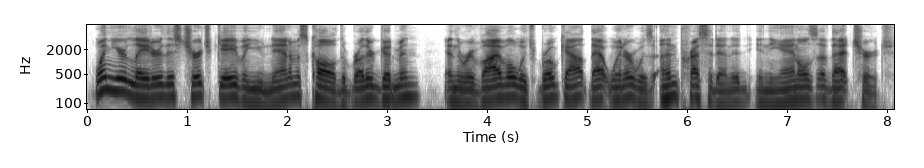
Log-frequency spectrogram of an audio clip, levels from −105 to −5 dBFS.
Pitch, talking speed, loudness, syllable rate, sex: 125 Hz, 210 wpm, -19 LUFS, 5.8 syllables/s, male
